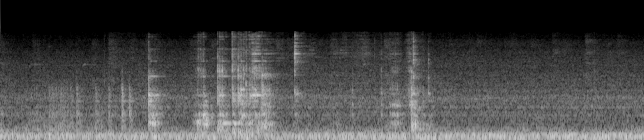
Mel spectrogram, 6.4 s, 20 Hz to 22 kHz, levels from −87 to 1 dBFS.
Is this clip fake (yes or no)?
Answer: no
